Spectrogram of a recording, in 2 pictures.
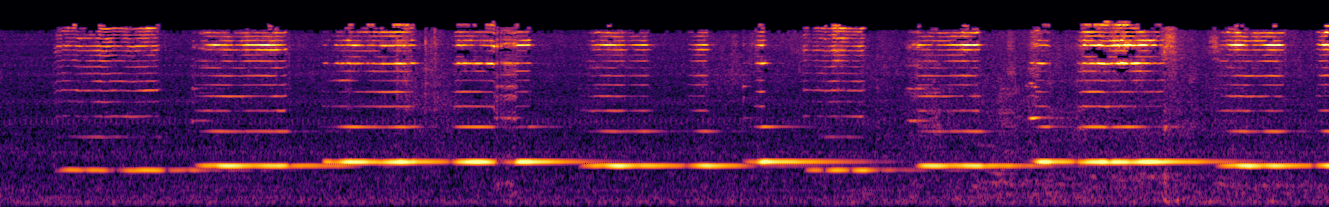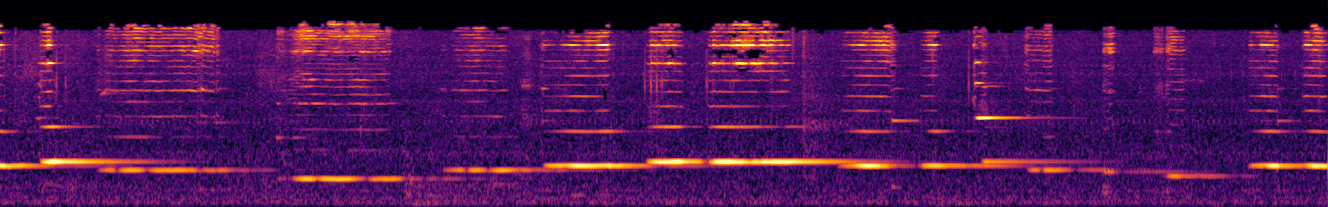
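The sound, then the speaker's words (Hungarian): A tune played with a finger on the water-wetted rims of drinking glasses: pure, sustained singing tones that step from note to note in a slow melody, ringing steadily for the whole stretch with no voices. “Gyorsan bevizezem a poharak száját, és remélem legalább egy ember föl fogja ismerni, hogy mit játszok.”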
